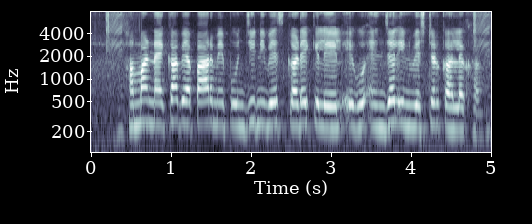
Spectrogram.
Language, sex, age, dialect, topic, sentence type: Magahi, male, 18-24, Western, banking, statement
